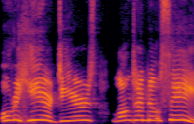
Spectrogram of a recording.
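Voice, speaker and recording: A squeaky, put-on character voice at an extremely high pitch, speaking at a fairly slow pace. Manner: delighted, affectionate.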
